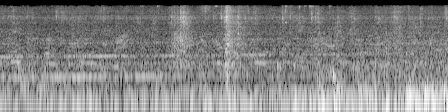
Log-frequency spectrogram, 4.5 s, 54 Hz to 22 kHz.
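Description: Interior running noise of a Merseyrail Class 508 electric multiple unit on the move: a steady low rumble of wheels on rails, with a thin whine that fades out about halfway through and a few sharp clicks from the track.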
